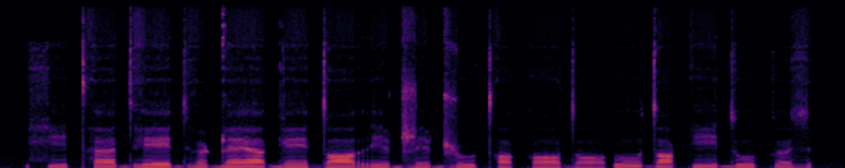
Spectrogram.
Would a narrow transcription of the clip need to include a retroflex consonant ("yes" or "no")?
yes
